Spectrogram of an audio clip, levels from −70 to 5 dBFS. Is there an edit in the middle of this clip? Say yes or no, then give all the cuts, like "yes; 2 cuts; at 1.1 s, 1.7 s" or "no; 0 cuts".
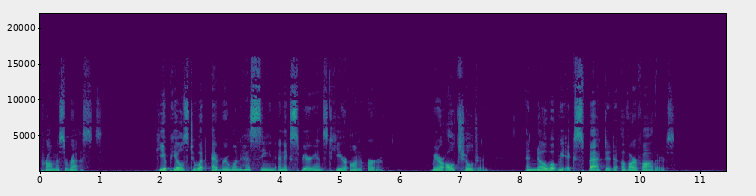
no; 0 cuts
